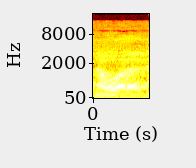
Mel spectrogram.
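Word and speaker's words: NOAA: So, if you would tell the jury what is Noah and how do you spell that? uh Noah NAA it's the National Oceanic and Atmospheric Administration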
